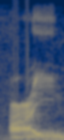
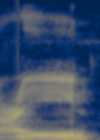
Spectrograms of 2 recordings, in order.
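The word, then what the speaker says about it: ع: আইন মাঝের আইন শেষের আইন নোক্তা দিলে গইন হবে আর আইন হরফ কন্ঠনালী বা গলার মধ্যখানে হয়তো উচ্চারণ হয় এজন্য একটু চাপ দিয়ে পড়তে হবে হামজা এবং আইনের ভিতরে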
